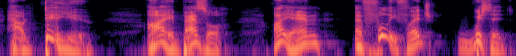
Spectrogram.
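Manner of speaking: affronted, theatrical, swooping pitch; pompous wounded pride, slowly proclaimed; indignant mage. Acted. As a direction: puff up and declaim each phrase separately. Insulted mage protests his rank.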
